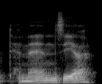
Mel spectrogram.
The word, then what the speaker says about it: Tanzania: near to the border of Tanzania or tenenzia that's how they say it uh I'll keep saying Tanzania and uh we're brought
